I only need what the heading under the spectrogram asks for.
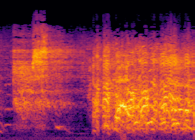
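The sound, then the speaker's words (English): A small Pekingese dog named Princess Lotus Blossom, being given a bath, sneezes: a short snorting burst followed by a louder, breathy rush of sneezing and snuffling that fills the rest of the moment. “Gesundheit, Your Highness.”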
